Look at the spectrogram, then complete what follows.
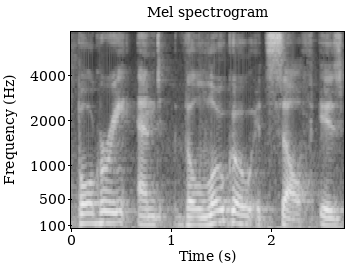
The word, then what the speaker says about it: Bulgari: Greek for an Italian a jeweler so it's pronounced vulgar E and the logo itself is BV L of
